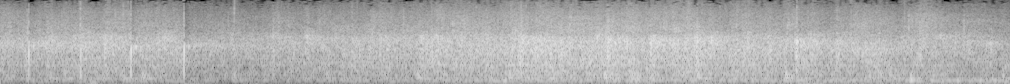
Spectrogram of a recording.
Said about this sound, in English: one more round of applause for her and for all of us.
